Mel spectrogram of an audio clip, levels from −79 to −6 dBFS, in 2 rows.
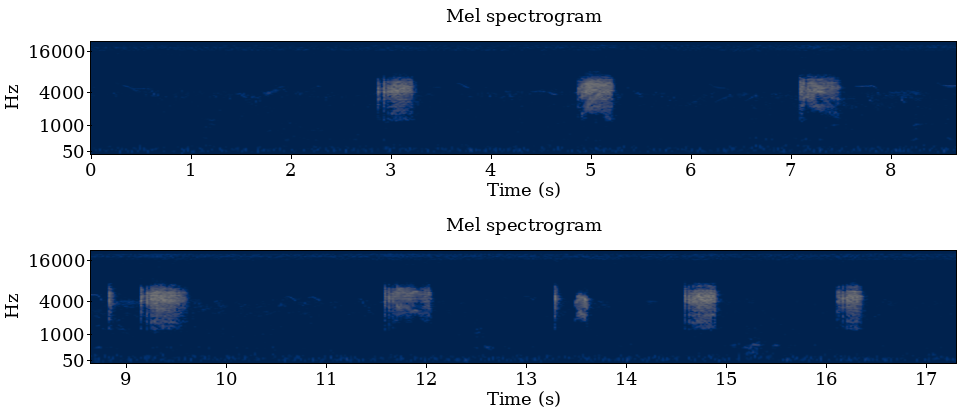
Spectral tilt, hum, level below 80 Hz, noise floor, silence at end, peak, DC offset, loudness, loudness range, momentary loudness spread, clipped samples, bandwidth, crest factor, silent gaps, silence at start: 2 dB/octave; none; -84 dBFS; -63 dBFS; 0 s; -24 dBFS; under 0.1%; -41 LUFS; 4 LU; 21 LU; under 0.1%; over 20 kHz; 24 dB; none; 0 s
